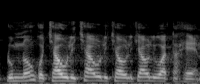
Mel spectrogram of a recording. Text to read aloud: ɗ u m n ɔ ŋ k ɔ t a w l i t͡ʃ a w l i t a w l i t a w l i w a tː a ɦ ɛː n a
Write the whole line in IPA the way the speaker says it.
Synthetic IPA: ɗ u m n ɔ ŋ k ɔ t͡ʃ a w l i t͡ʃ a w l i t͡ʃ a w l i t͡ʃ a w l i w a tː a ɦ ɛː n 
